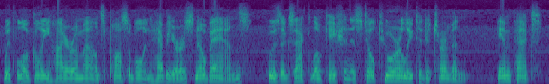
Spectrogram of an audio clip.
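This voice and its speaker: A man reading a scripted emergency weather bulletin in a formal, automated-sounding delivery, like a weather radio announcer. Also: medium pitch. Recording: muffled lo-fi weather radio, humming noise.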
